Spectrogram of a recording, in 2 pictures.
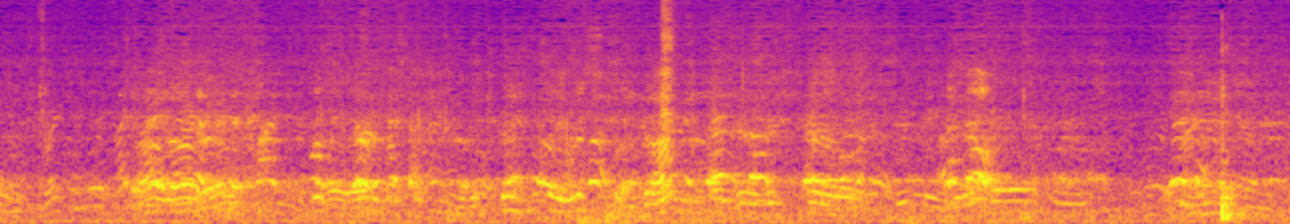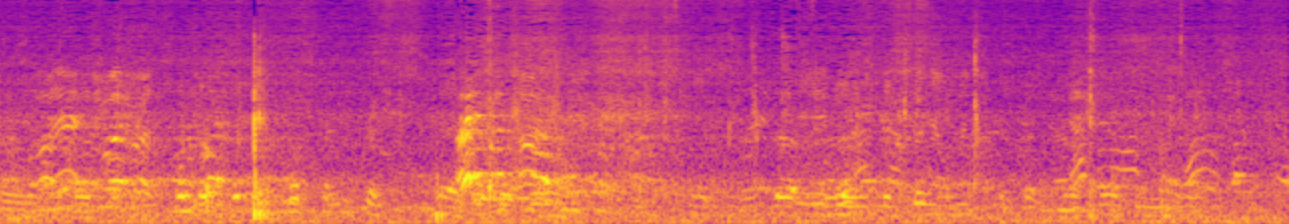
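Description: Young men chat nearby outdoors.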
